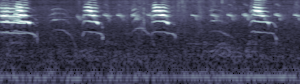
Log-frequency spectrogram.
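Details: Kitten meowing to call its mother: four loud, high, arched meows with a downward slide, about one per second, separated by short pauses, over a low steady hum.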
